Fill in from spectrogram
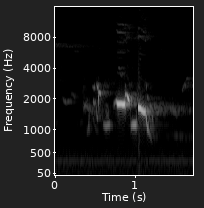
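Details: Eurasian Golden Oriole calling: a short, loud, liquid whistled phrase that climbs and then slides down in fluty notes, with a few soft lead-in notes before it. The background is quiet.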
